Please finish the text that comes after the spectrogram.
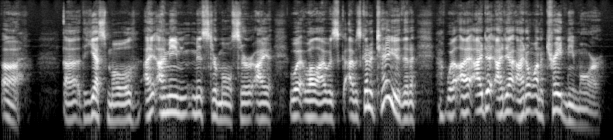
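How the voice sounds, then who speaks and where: A man voicing a timid young male squirrel who stutters in a tiny, high voice. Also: lively intonation, normal speed, fairly bright tone. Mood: nervous. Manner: stuttering, small voice.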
